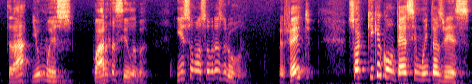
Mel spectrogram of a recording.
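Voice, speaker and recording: A teacher works through exam answers. He keeps checking that his students follow along. His delivery is lively and animated. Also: sits high. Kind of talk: exam-prep lesson.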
